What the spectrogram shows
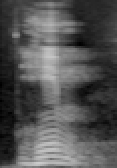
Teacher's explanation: میم ساکن کا یہاں اظہار ہے، ٹھیک ہے، غنہ نہیں کریں گے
